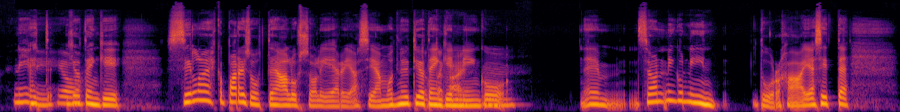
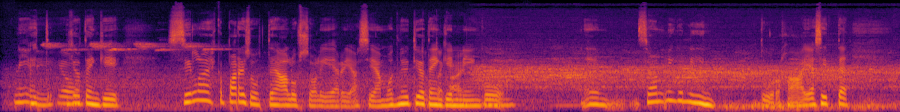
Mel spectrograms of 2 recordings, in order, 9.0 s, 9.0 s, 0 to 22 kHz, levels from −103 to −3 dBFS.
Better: first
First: none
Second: animal sounds; loud; throughout; 9 dB below the speech

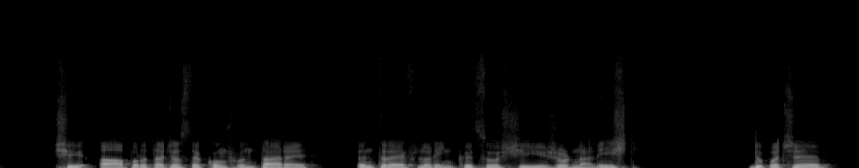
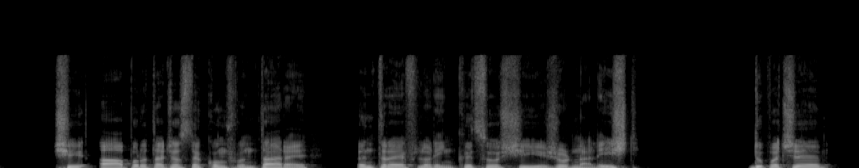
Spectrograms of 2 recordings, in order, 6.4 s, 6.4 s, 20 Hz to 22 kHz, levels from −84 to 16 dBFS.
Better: second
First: muffled; very; fading above 2 kHz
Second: none

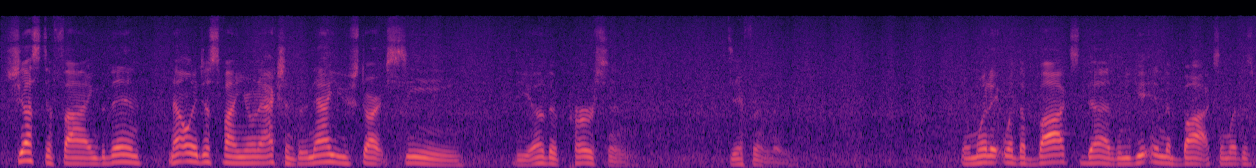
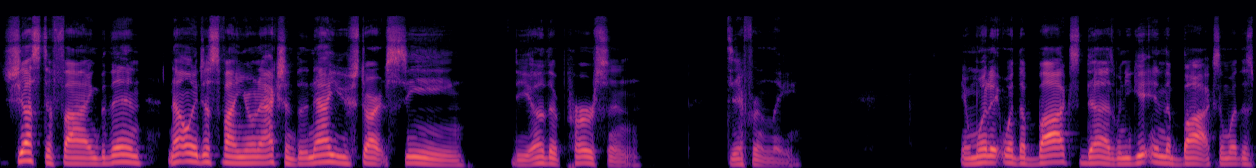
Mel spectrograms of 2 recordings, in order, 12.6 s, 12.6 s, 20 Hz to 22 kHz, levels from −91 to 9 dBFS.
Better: second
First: hiss; noticeable; throughout; 15 dB below the speech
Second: none

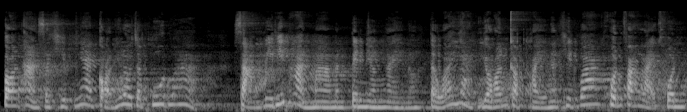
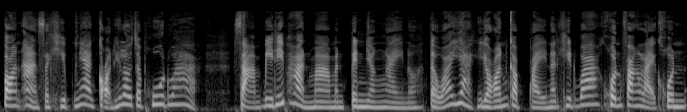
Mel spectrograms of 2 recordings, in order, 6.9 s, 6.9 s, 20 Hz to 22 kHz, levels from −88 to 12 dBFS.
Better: second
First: room echo; slight; dies away in 1.3 s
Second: none

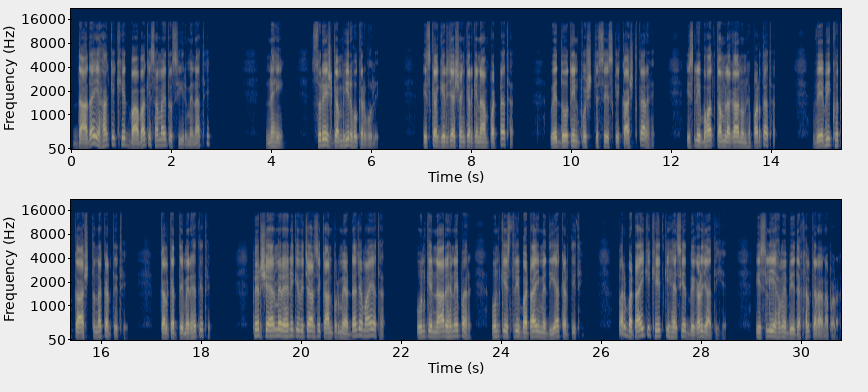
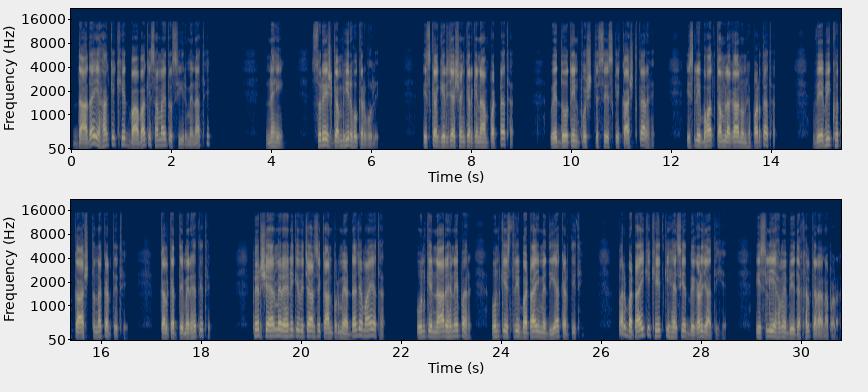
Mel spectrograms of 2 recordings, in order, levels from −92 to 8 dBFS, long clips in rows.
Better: neither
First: thin; somewhat; fading below 500 Hz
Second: thin; somewhat; fading below 500 Hz

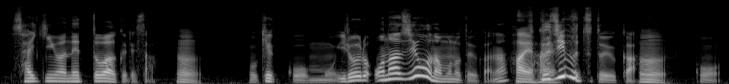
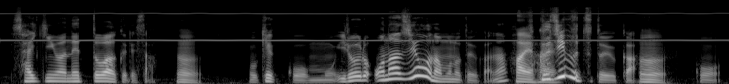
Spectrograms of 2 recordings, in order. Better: first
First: none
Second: high-pitched whine; noticeable; throughout; 3 kHz, 15 dB below the speech

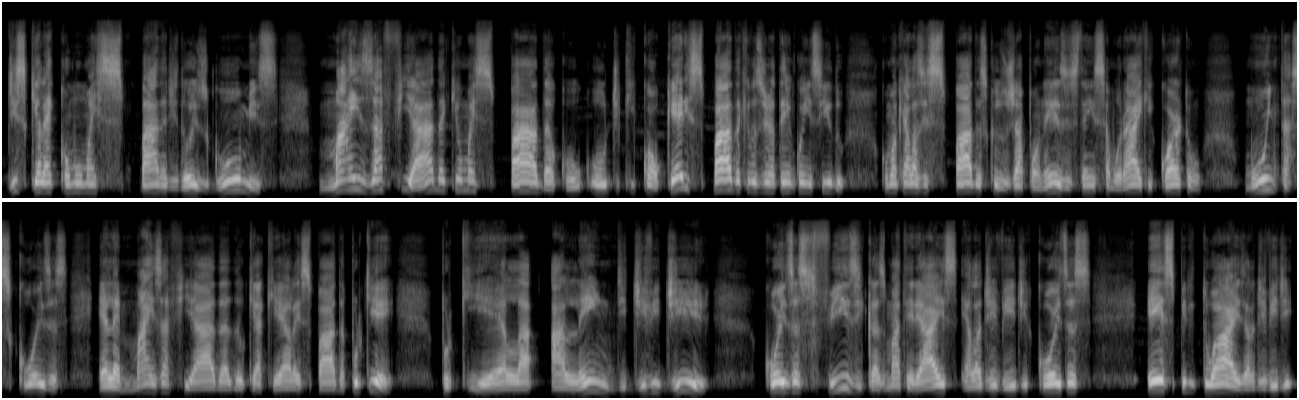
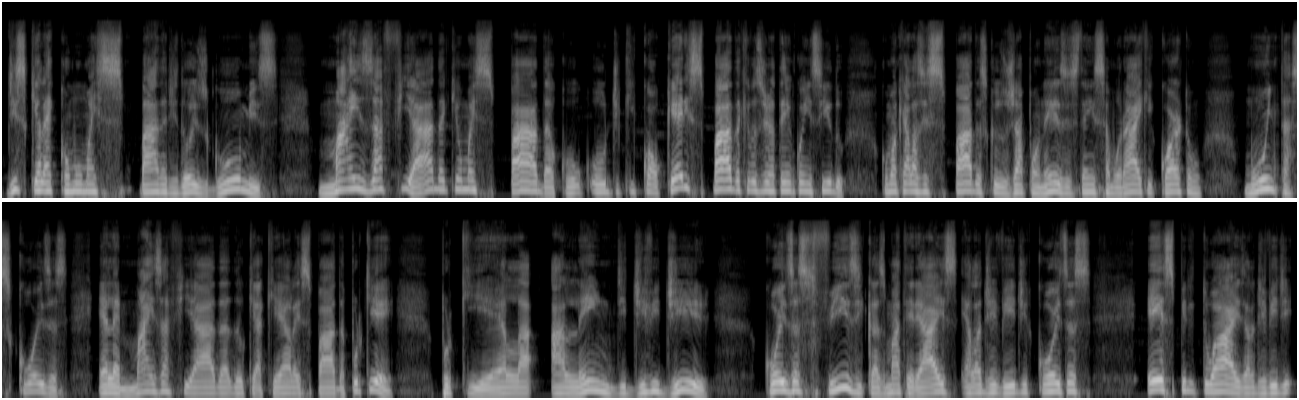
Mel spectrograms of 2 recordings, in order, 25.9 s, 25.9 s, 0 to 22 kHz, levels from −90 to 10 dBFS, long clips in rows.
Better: second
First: thin; somewhat; fading below 300 Hz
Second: none

